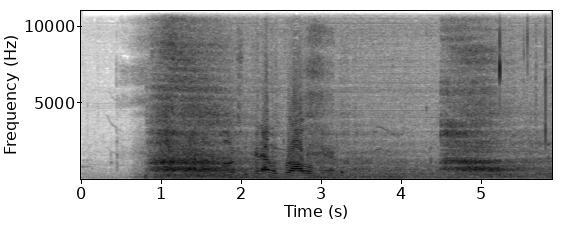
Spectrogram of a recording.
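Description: A whale blows out a loud rush of breath at a distance.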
